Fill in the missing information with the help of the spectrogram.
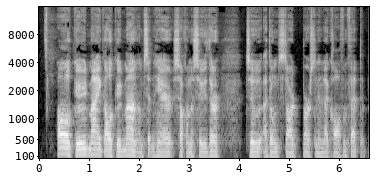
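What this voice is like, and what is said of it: Croaky, slightly hoarse voice. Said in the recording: “A little bit sick, a little bit under the weather ... his voice is a little bit croaky”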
